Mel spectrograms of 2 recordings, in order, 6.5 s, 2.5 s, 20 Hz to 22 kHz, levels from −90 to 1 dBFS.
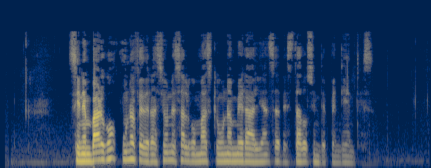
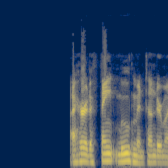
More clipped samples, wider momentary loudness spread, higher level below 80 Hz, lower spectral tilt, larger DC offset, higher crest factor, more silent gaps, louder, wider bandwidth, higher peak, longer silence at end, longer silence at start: neither; first, 24 LU vs 7 LU; second, -66 dBFS vs -56 dBFS; about the same, -5 dB/octave vs -6 dB/octave; neither; first, 26 dB vs 18 dB; neither; second, -23 LUFS vs -16 LUFS; about the same, 11.5 kHz vs 11.5 kHz; about the same, 0 dBFS vs 0 dBFS; first, 0.9 s vs 0 s; about the same, 1.05 s vs 1.05 s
